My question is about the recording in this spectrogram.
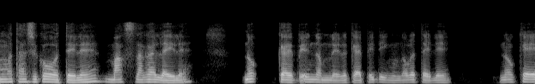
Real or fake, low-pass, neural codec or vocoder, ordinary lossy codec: fake; 7.2 kHz; codec, 16 kHz in and 24 kHz out, 0.4 kbps, LongCat-Audio-Codec, fine tuned four codebook decoder; none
